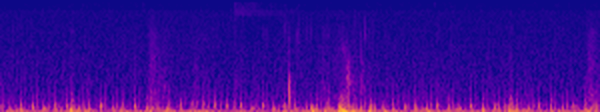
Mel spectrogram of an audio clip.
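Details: A pet chipmunk's heartbeat: very rapid, regular soft thumps, several hundred beats a minute, with faint handling rustles.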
